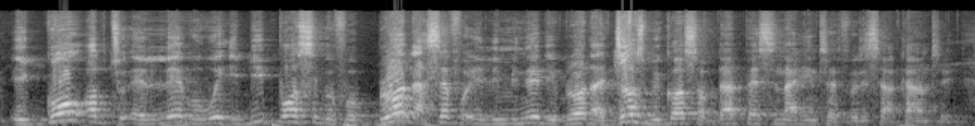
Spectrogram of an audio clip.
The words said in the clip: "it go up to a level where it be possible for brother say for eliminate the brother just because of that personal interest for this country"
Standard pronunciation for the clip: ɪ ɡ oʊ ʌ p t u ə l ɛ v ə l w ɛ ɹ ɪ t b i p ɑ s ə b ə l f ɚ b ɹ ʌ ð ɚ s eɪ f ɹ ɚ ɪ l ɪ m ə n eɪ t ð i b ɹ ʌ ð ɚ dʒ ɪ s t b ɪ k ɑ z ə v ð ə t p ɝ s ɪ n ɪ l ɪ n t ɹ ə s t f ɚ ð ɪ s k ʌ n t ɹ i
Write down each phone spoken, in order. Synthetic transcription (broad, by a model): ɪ ɡ oʊ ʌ p t u ə l ɛ v ə l w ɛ ɪ t b i p ɑ s ə b ə l f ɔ b ɹ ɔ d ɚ s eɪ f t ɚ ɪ l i m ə n eɪ t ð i b ɹ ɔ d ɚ dʒ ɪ s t b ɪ k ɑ s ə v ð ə t p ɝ s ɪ n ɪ l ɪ n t ɹ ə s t f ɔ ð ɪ s k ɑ n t ɹ i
